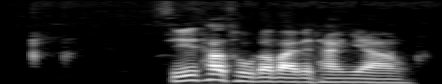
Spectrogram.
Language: Thai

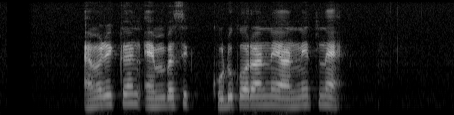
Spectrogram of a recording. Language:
Sinhala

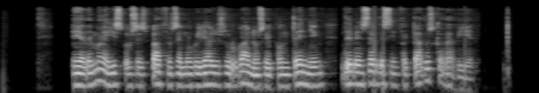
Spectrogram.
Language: Galician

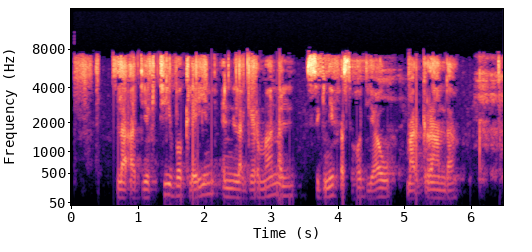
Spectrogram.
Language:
Esperanto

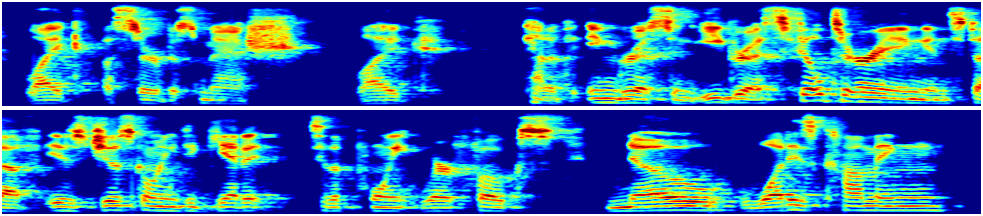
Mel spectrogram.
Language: English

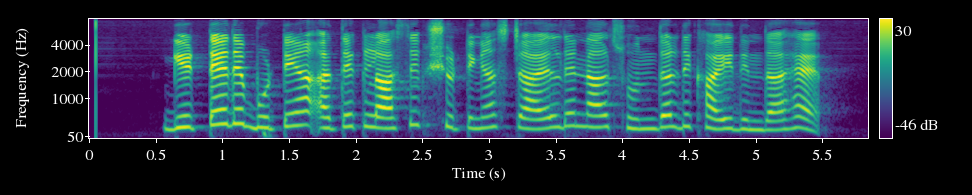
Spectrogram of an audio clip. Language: Punjabi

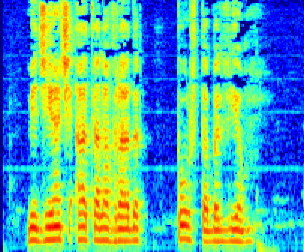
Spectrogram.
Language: Portuguese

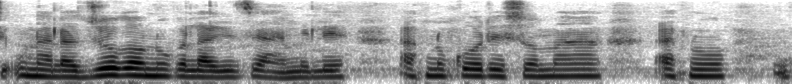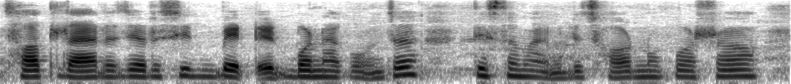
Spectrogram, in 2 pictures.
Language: Nepali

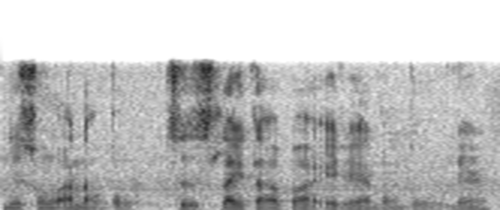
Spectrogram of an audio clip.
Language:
Ao Naga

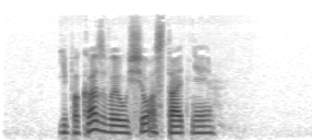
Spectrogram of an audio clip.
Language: Belarusian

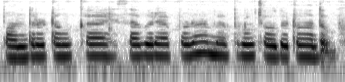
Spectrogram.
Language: Odia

